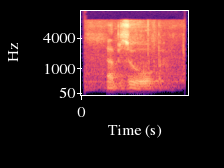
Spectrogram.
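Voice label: "absorb", British English, male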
